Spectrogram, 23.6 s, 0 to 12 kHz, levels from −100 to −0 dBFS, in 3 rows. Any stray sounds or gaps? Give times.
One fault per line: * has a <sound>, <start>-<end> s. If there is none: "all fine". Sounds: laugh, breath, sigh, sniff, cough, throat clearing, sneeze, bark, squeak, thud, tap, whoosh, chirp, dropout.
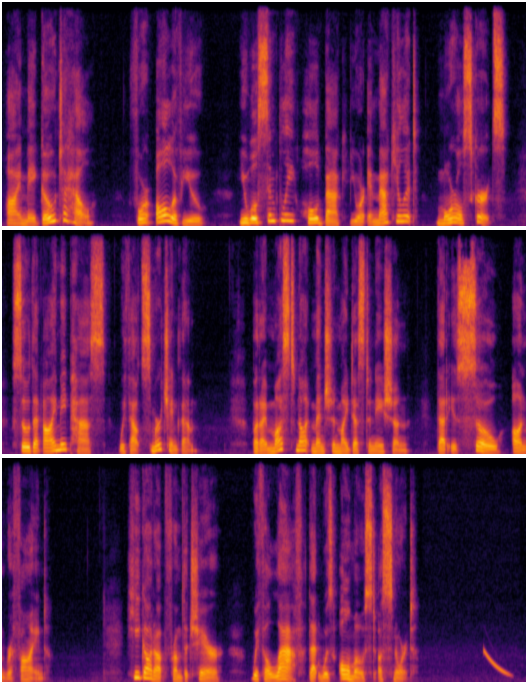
* has a chirp, 22.9-23.4 s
